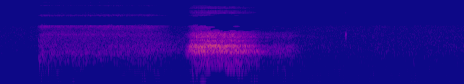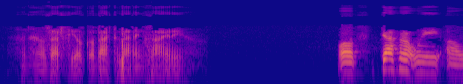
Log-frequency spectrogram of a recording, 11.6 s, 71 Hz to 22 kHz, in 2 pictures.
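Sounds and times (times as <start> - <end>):
deep breath during an anxiety-release relaxation exercise: 0.4 - 3.9
speech: 6.1 - 8.2, 10.0 - 11.5.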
